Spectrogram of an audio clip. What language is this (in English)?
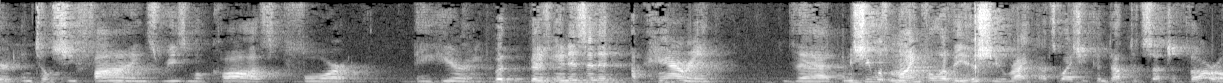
English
